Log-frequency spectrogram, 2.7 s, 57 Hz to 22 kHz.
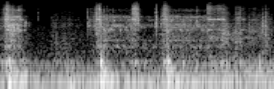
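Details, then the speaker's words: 2000 Ford AU Falcon, belt removed, idler pulley spun by hand: gritty rough scraping; worn idler bearing, tensioner also noisy; both replaced with new serpentine belt, water pump, thermostat and hoses. "So that's the idler. You can hear it. It's very noisy."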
